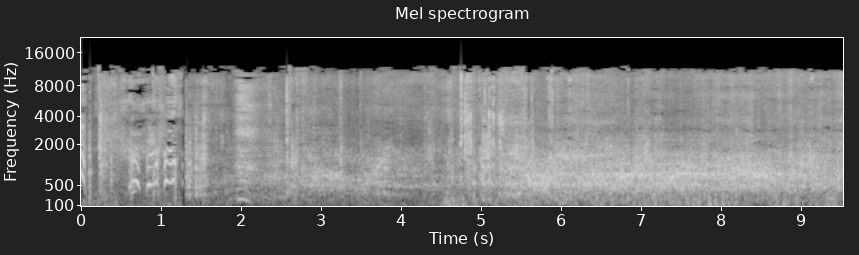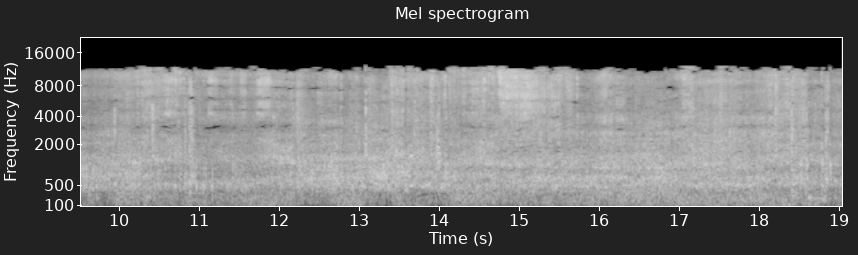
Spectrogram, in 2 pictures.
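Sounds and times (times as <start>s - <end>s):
skateboard grinding on ledge: 0.0s - 19.0s
skateboard wheels rolling on concrete: 0.0s - 19.0s.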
